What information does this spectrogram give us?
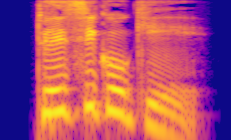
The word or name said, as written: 돼지고기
